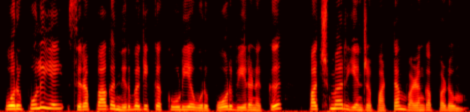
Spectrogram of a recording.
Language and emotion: Tamil, neutral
